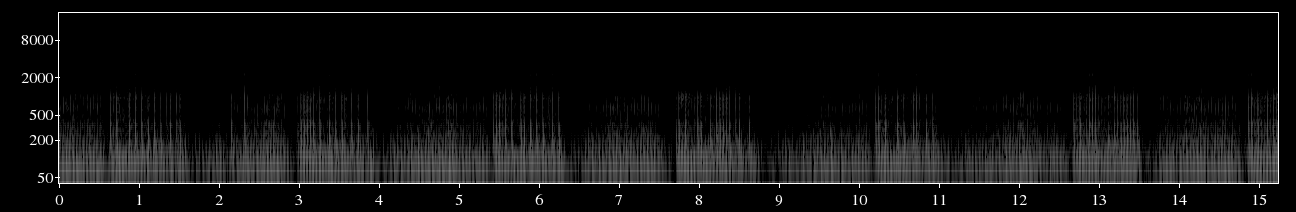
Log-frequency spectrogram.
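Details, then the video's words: Domestic cat purring and snoring while falling asleep indoors: continuous low rumbling purr in long phrases, each broken by short breath pauses roughly every two to three seconds, steady and close. "Immerse Yourself In This Cat Purring, Snoring and Falling Asleep"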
